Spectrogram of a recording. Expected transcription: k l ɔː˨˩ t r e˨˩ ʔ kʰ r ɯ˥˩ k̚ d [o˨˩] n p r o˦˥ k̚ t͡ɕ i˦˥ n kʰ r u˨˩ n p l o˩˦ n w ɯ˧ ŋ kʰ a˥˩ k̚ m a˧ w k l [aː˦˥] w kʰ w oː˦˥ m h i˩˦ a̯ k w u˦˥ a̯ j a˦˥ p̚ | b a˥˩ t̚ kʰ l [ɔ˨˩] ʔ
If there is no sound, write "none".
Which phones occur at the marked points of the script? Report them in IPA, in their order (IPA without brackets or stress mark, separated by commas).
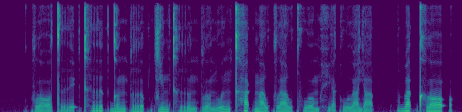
o˦˥, aː˦˥, ɔ˥˩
